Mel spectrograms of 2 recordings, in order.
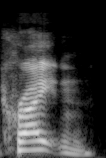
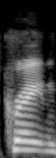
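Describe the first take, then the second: First: The name is said like 'Crichton'. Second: The name is said as 'Creighton'. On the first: The speaker calls it wrong. "He would say Crichton" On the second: The speaker calls it right. "didn't know how to pronounce Creighton"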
